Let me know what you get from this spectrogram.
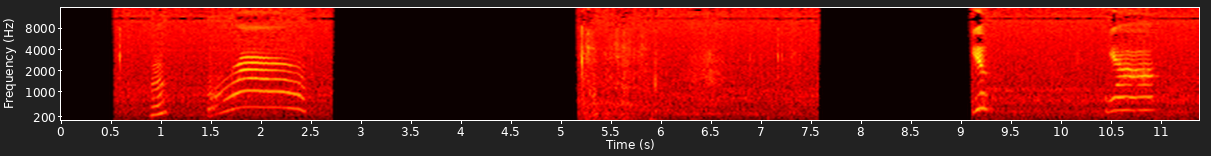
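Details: Female pet cat indoors on a lazy afternoon, playing with and kicking a favourite plush toy: a clear rising-then-falling meow near the start, then scuffling sounds of play and a short chirped meow later, broken by silent gaps.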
